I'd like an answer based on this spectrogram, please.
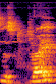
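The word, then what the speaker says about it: strike: आई के ई इस स्ट्राइक में भी आप ई पाएंगे लेकिन इस ई का उच्चारण बिल्कुल नहीं है उसको लिखेंगे कैसे देखिए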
